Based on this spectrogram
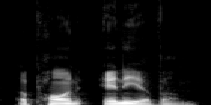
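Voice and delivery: "upon any of 'em" with 'em, no th; relaxed "'em" without the th sound; casual 'em. Shown as a demonstration. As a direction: informal conversational lector read. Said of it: "drop the T H from your pronunciation".

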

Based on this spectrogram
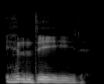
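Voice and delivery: "Indeed" said loud with a falling tune; emphatic indeed. Shown as a demonstration. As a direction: lean hard on "Indeed". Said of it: "add a throat tremble for added emotion".

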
